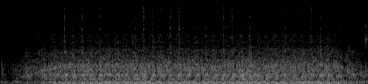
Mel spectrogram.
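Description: A sewing machine runs steadily while stitching fabric with a quarter-inch foot, a close, even mechanical whir at low volume with no pauses.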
